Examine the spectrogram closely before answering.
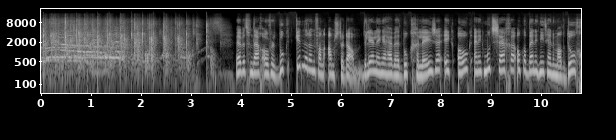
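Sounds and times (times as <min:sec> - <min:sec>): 
students applauding: 0:00.0 - 0:03.6
speech: 0:03.9 - 0:10.8.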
